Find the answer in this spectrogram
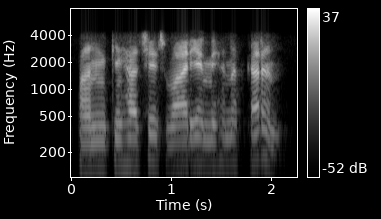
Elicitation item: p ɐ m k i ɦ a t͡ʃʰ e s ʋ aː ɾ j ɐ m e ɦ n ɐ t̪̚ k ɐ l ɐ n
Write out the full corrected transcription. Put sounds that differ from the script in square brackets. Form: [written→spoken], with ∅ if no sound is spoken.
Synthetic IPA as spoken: p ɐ [m→n] k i ɦ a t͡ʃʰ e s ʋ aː ɾ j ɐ m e ɦ n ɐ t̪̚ k ɐ [l→ɾ] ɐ n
